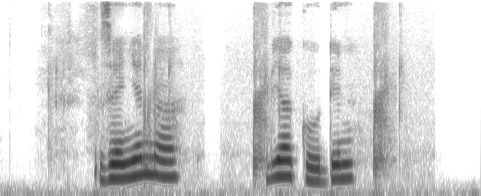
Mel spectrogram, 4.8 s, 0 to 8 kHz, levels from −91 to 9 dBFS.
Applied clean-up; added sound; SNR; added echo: neural diffusion model UNIVERSE++.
